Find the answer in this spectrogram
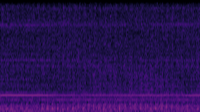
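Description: Faint, steady helicopter cabin noise: an even hum of engine and rotor with a couple of thin, constant high whines running through it.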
